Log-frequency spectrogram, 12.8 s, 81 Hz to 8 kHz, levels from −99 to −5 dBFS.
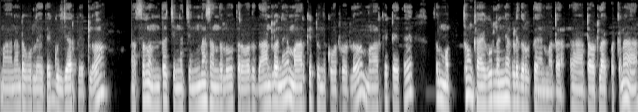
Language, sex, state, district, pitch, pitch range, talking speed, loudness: Telugu, male, Andhra Pradesh, Anantapur, 115 Hz, 110-130 Hz, 130 wpm, -19 LUFS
